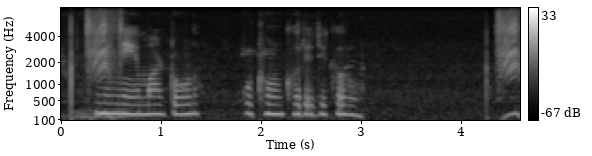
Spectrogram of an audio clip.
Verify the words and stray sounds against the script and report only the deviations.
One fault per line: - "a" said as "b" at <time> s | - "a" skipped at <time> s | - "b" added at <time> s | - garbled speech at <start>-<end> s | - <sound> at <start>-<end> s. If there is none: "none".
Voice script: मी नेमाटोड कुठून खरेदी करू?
none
